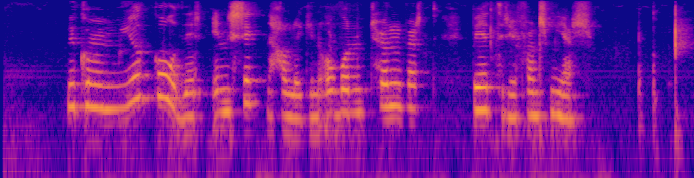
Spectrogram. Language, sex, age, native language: Icelandic, female, 40-49, Icelandic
